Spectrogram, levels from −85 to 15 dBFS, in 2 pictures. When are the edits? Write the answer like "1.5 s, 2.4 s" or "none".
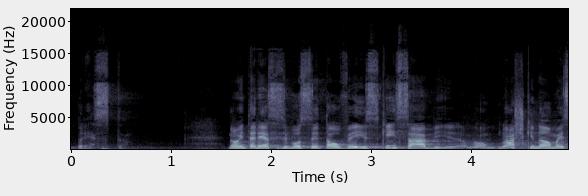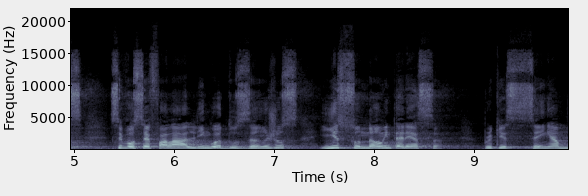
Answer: none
